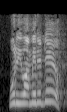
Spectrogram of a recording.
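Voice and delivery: high, eager, emphatic question; emphatic offer. Acted. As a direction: ask as if offering anything at all. Jesus offers a blank check.

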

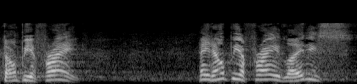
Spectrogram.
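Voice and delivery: loud, high angel's call; proclaimed. Acted. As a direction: reassure them with a ringing cry.

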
